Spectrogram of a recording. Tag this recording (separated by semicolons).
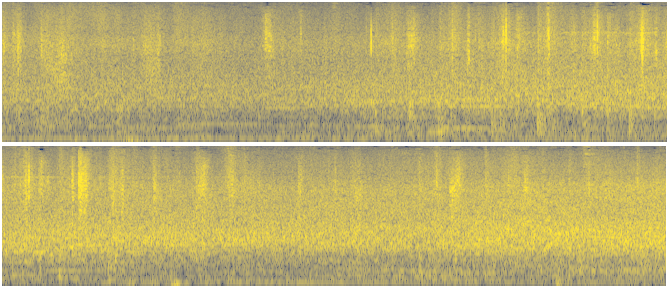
field-recording; foley; steps; stairs; running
